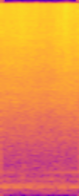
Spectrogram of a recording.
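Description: Zucchini sizzling in butter and grease on a Blackstone griddle, a steady close frying hiss with no voices for a brief moment.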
